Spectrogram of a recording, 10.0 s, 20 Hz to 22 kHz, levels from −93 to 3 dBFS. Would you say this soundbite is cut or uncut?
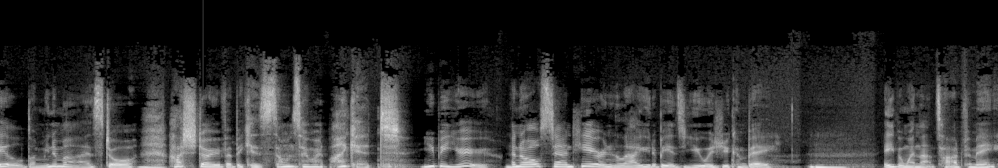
cut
